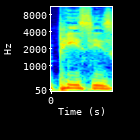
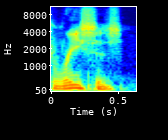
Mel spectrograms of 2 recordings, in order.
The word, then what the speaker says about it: Reese's: I think I'm a Pieces guy. Me too. I say Pieces, not intentionally. Like, it literally is Reese, which is just the word Reese, like Reese Witherspoon, apostrophe S. That's just Reese's.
